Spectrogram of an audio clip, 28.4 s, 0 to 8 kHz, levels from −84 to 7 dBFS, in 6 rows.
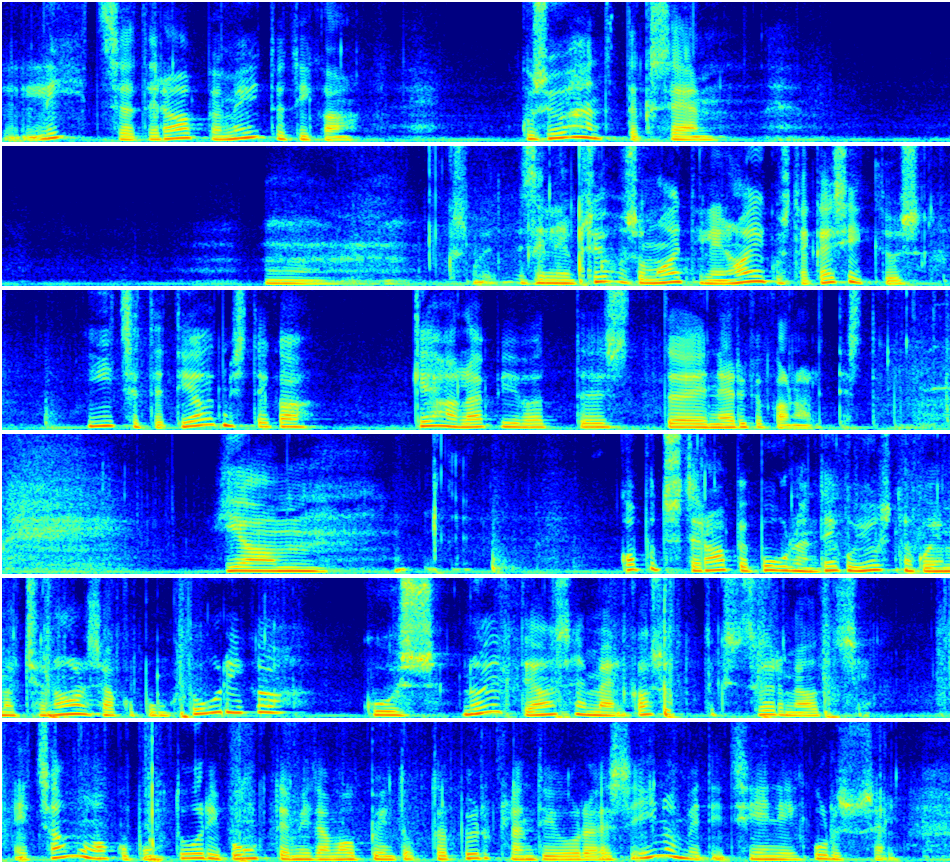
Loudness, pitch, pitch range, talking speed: -21 LUFS, 195 Hz, 170-240 Hz, 95 wpm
